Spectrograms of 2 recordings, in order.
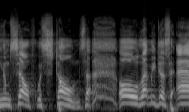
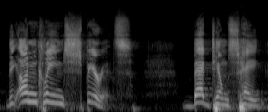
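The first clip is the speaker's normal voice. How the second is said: usual speaking voice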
